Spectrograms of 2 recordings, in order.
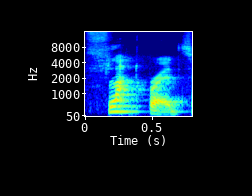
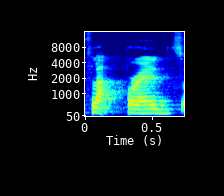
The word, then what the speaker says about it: flatbreads: So you can see the pronunciation there, flatbreads. Obviously, if you're saying it kind of naturally in English, you might drop the T because it's easier. So you might say flatbreads, flatbreads, like that.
